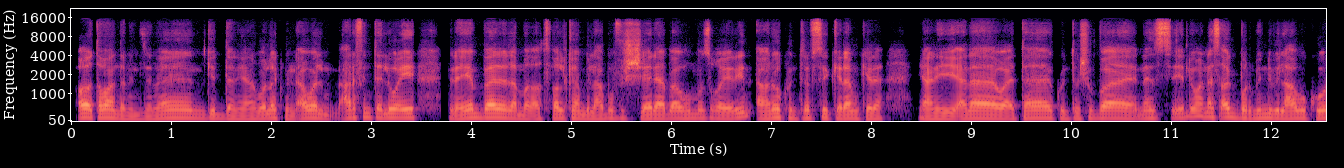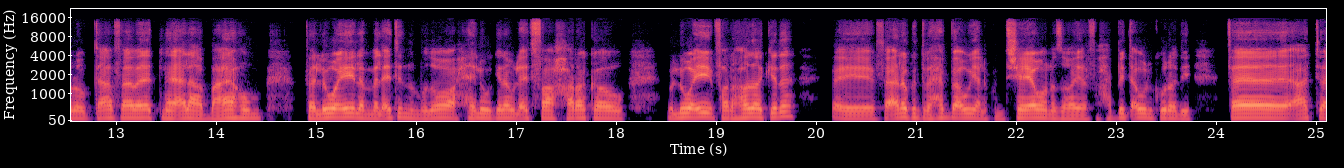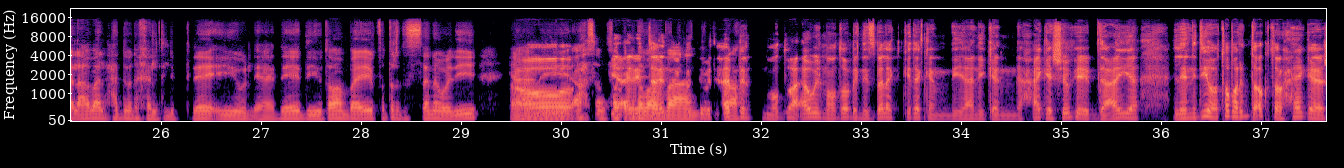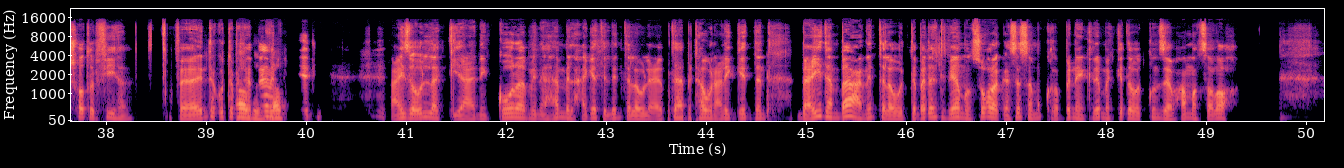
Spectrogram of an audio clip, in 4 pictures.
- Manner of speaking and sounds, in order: tapping; lip smack; unintelligible speech; other background noise
- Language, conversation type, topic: Arabic, podcast, إيه أكتر هواية إبداعية بتحب تمارسها؟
